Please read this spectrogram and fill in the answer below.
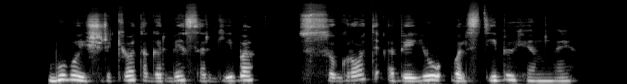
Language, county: Lithuanian, Vilnius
